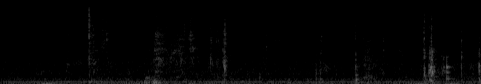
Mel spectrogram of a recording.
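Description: Faint, scattered rustles and soft taps of trading cards being handled and set down, over a low steady hum.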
